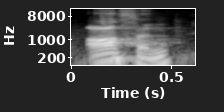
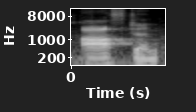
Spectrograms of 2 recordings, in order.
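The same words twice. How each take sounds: First: The t in the middle is silent. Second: The t in the middle is pronounced. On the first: The speaker calls it right. "it's like listen" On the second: The speaker calls it wrong. "I don't like mispronouncing the word often"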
